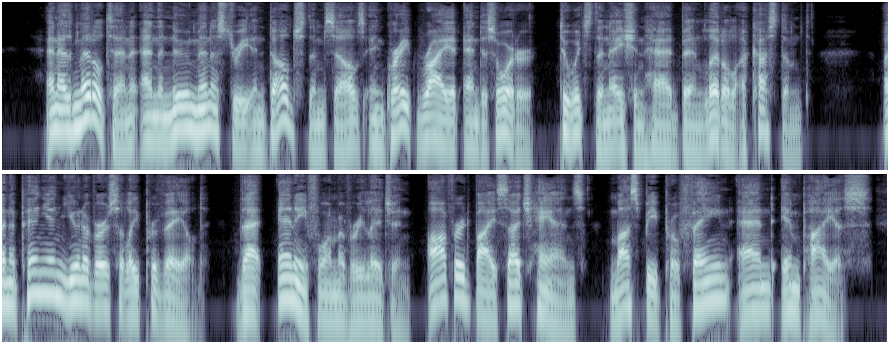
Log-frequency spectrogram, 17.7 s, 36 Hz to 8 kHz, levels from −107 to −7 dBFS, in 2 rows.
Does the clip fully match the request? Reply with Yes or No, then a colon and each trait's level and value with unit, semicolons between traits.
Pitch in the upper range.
No: low, 100 Hz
